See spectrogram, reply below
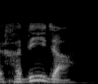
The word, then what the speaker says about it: خدیجہ: Normally خدیجہ کہتے ہیں لوگ, تا کے ساتھ پڑھ رہے ہوتے ہیں, لیکن ہم جب کتابیں پڑھتے ہیں تو یہ دال کے ساتھ ہے, خدیجہ, حضرت خدیجہ کبرہ.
